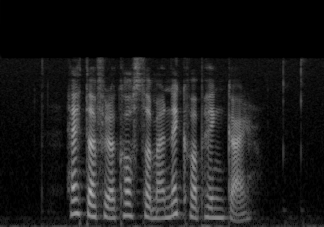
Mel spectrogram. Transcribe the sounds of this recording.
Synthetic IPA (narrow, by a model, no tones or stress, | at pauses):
hɛt̪æfœɾɑkʰɔst̪ɑmæːnɛkʰʋɑpʰɛŋkɑ̰ɹ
